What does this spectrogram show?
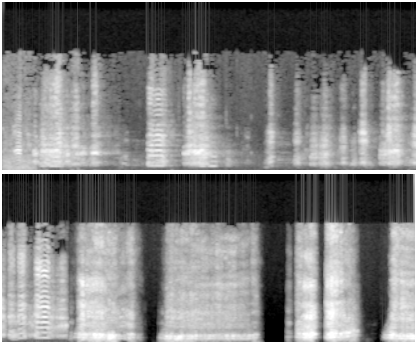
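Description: A run of short, high animal calls, then about four loud, rough roars from a dinosaur sound effect.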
